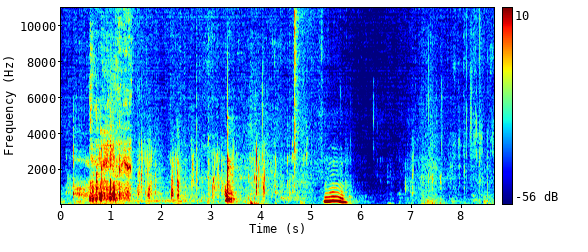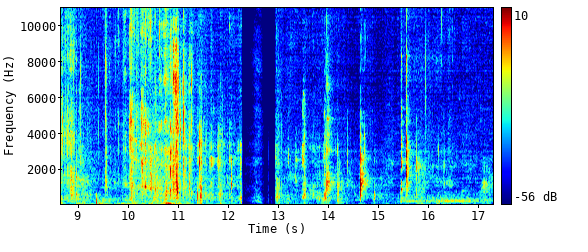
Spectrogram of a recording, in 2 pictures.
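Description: Close-up chewing and crunching of crisp food in a person's mouth, in several bouts with short pauses. About five seconds in there is a brief rising-and-falling vocal sound.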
